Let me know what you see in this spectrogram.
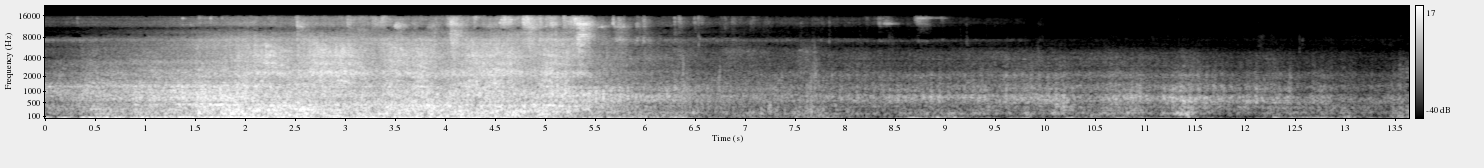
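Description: Class 197 diesel multiple unit passing close at speed, loudest from about two to five seconds in, with wheels clattering over the rails. It then fades quickly as it runs away down the line.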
